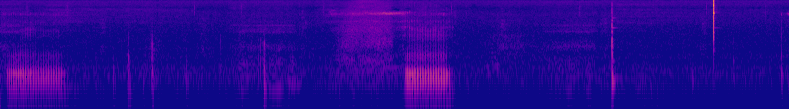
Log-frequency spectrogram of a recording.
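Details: English Bulldog snoring in its sleep: two rough, rumbling snore bursts a few seconds apart, a soft hissing breath between, and faint clicks in a quiet room.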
